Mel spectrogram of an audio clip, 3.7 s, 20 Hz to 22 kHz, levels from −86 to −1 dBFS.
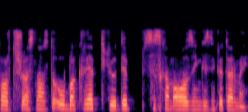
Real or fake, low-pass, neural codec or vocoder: fake; 7.2 kHz; codec, 44.1 kHz, 7.8 kbps, DAC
